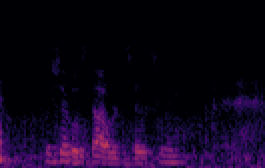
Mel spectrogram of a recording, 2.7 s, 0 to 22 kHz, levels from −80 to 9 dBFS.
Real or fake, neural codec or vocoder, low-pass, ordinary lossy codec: fake; codec, 16 kHz, 2 kbps, FreqCodec, smaller model; 7.2 kHz; none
